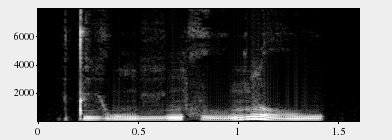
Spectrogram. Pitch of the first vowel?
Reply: low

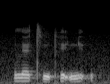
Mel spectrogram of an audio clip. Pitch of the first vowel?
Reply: high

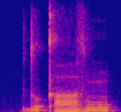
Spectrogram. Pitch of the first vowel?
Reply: high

